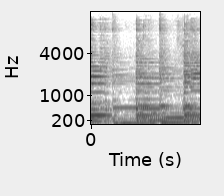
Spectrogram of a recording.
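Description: Guitar picking a short melodic phrase, a new note about every half second over held bass notes.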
